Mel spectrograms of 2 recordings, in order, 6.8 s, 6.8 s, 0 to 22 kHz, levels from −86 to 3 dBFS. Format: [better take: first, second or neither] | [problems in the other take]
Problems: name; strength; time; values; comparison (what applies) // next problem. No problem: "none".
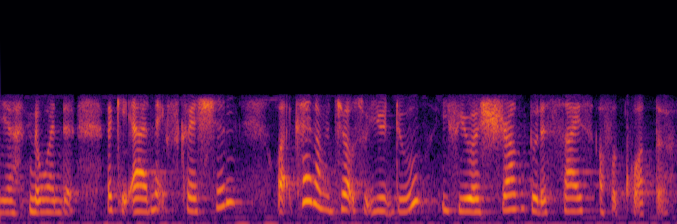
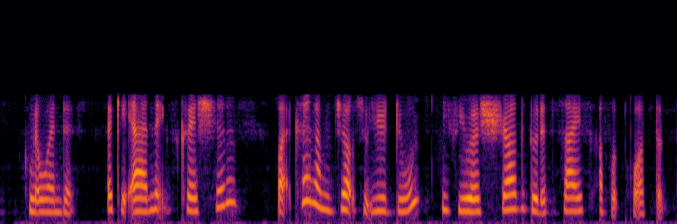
first | noise reduction (neural separator model SepFormer WHAMR!)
